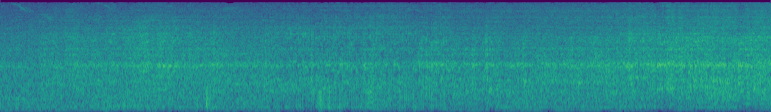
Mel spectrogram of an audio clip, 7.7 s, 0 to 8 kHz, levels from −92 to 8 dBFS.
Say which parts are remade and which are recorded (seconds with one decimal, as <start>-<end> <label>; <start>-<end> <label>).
0.0-2.8 recorded; 2.8-4.5 remade; 4.5-7.7 recorded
